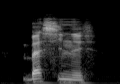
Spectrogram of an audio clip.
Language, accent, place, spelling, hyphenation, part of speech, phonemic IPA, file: French, France, Lyon, bassiner, bas‧si‧ner, verb, /ba.si.ne/, LL-Q150 (fra)-bassiner.wav
- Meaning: 1. to bathe with a warm liquid 2. to drizzle 3. to bore 4. to pester or annoy 5. to warm a bed with a bassinoire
